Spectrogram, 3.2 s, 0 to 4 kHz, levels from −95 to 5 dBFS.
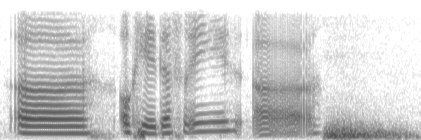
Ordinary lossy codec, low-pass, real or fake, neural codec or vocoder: none; 3.6 kHz; real; none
